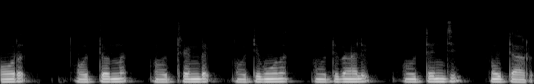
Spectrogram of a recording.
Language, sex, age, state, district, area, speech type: Malayalam, female, 30-45, Kerala, Kozhikode, urban, spontaneous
